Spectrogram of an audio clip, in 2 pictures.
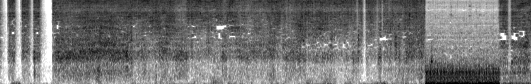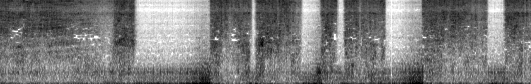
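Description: A pressure washer sprays a jet of water with a loud, steady hiss.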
